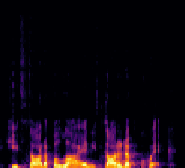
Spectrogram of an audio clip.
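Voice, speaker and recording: A woman reading a rhyming children's story aloud with deliberate, dramatic emphasis. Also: mid-range voice, muffled recording. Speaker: storybook reader.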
